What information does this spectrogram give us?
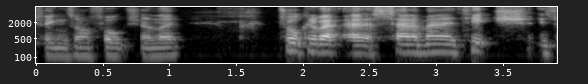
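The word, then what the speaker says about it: Salihamidžić: on all these things unfortunately talking about uh salamanitch is how you pronounce his name uh the sporting director at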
